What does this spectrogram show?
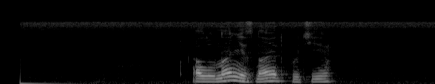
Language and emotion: Russian, neutral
